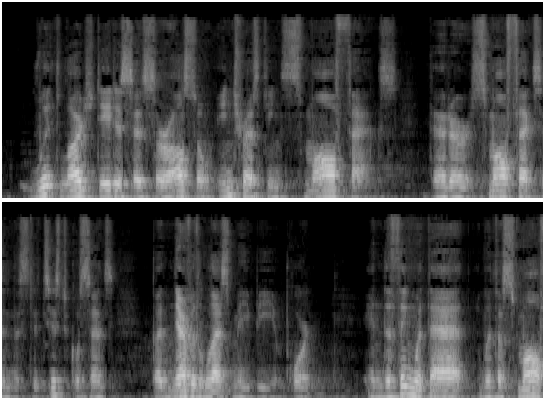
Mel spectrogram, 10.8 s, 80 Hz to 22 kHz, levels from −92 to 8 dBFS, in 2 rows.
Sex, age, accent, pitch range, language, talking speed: male, 60-79, American, 105-120 Hz, English, 170 wpm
